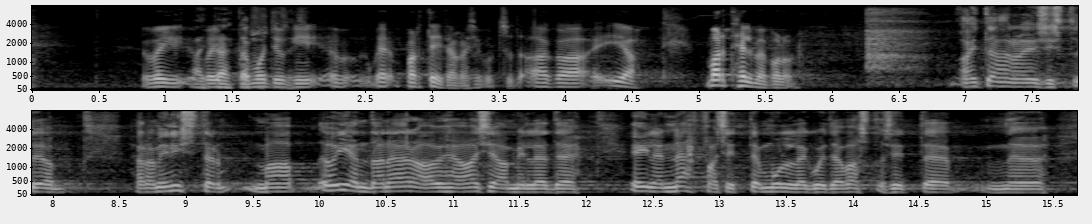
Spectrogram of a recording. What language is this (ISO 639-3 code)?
est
